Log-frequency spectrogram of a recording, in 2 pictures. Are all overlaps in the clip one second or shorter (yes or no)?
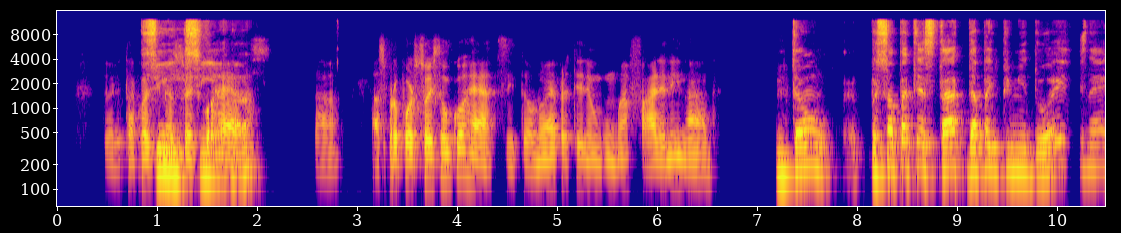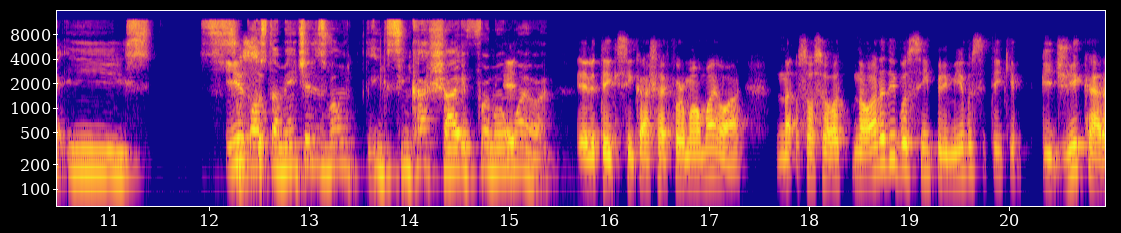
no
